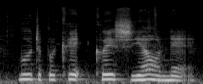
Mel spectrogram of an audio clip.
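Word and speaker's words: moltiplicazione: In Italian, it's pronounced multiplicazione.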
